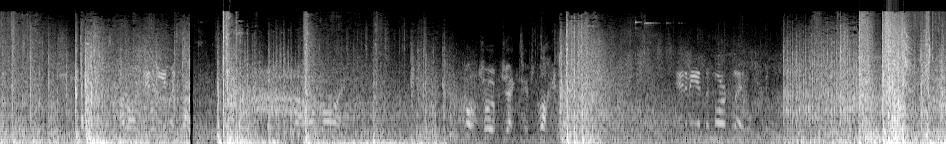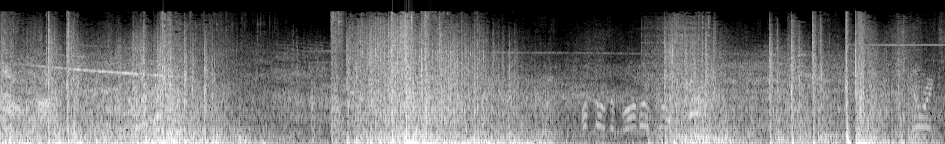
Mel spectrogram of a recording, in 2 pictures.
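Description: Gunfire cracks in loud bursts.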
